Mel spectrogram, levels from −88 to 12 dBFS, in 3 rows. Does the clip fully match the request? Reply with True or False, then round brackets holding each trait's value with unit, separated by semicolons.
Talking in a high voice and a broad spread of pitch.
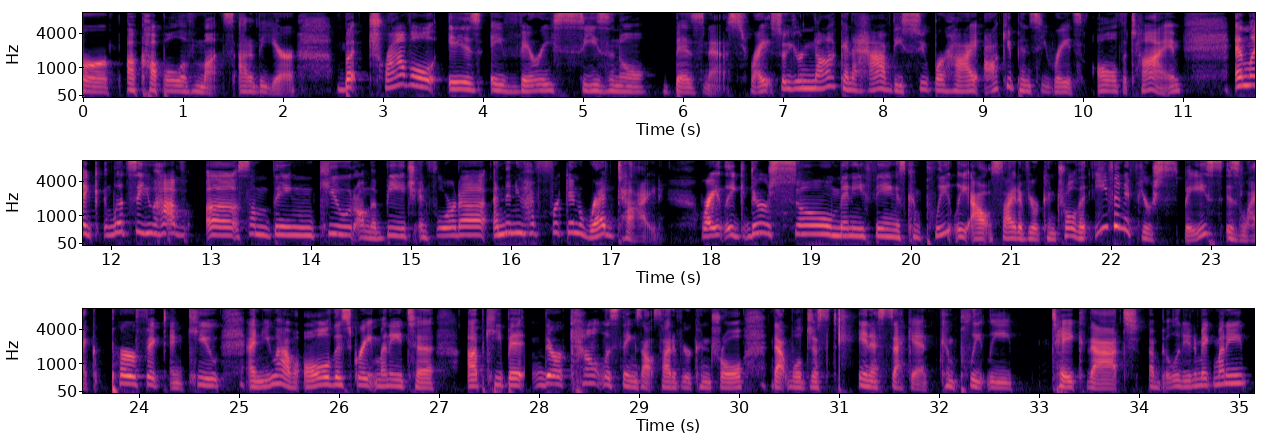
True (200 Hz; 8.2 semitones)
